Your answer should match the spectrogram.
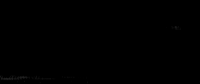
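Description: Near silence: the last of quiet background music fades out, followed by a few faint, short, high-pitched chirps.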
